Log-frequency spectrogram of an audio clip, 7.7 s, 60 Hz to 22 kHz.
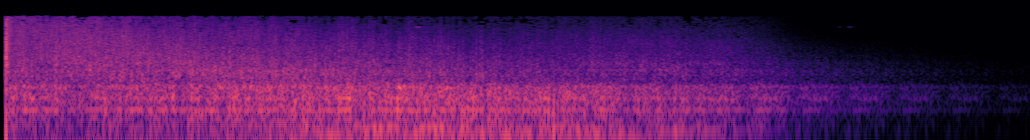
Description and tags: Cinematic Hit, Distorted, A
(Warning: Loud)
A heavily processed recording of a piano mallet strike to sound like a distorted cinematic hit. Processed via the plugin "MHXXX - Cinematic Beat B" with some extra reverb thrown in.
An example of how you might credit is by putting this in the description/credits:
The sound was recorded using a "H6 (Mid-Side Capsule) Zoom recorder" and edited on 26th November 2017.
cinematic, hit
